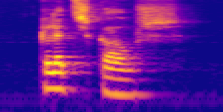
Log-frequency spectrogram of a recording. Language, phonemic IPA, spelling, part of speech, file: Dutch, /ˈklɛtsˌkɑu̯s/, kletskous, noun, Nl-kletskous.ogg
- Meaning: chatterbox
